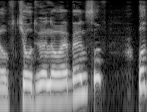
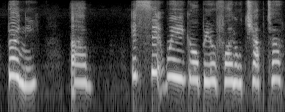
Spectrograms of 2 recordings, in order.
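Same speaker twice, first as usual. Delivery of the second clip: much higher squeaky toy voice; high character voice; 13 semitones higher than usual. Acted. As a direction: voice a little high-pitched friend. High character chats in cinema.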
